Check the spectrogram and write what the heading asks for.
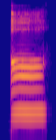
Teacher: Ah is the back, unrounded and low vowel. It's written like the A in Atlantis, and the sound corresponds to the A's in that same word.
